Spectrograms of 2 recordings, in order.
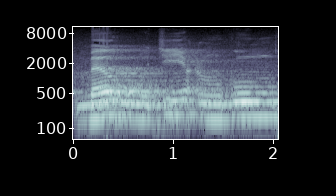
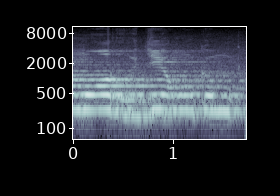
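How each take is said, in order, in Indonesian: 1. Vokal pertama seperti a biasa. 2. Vokal pertama seperti u bulat. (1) "ma-nya biasa" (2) "Antum kayak baca mur ya"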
